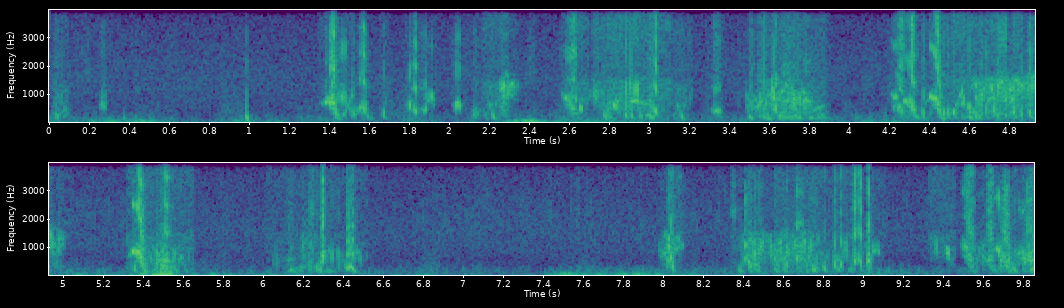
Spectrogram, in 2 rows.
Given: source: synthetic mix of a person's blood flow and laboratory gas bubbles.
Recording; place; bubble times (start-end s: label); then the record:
Doppler ultrasound of blood flow; subclavian vein
0.01-0.10 s: bubbles
0.25-0.29 s: bubbles
1.34-1.71 s: bubbles
1.77-1.93 s: bubbles
2.01-2.35 s: bubbles
2.56-3.22 s: bubbles
3.31-3.38 s: bubbles
3.48-3.91 s: bubbles
4.19-5.01 s: bubbles
5.32-5.65 s: bubbles
6.01-6.52 s: bubbles
7.97-8.10 s: bubbles
8.33-9.11 s: bubbles
9.32-9.86 s: bubbles
From the record:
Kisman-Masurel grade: 333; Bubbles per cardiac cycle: rolling drumbeat, 9 or more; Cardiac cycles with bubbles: 50 to 99%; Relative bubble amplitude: loud (0.450 to 0.775); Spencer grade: 3 (all of the cardiac periods contain showers or single bubble signals, but not dominating or overriding the cardiac motion signals); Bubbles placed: anywhere in the cardiac cycle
